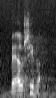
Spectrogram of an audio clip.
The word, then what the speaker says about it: Beersheba: and pass not to Beersheba, Beersheba, as you pronounce it in English, I suppose.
